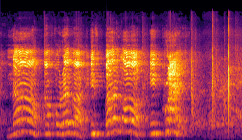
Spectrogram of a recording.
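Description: A man preaches loudly and passionately into a microphone.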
